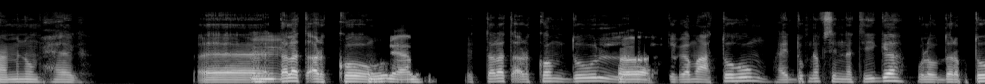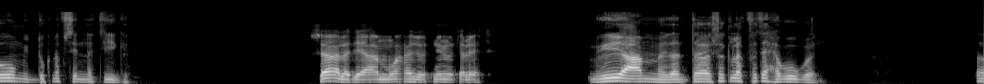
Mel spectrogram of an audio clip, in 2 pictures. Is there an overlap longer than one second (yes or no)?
no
